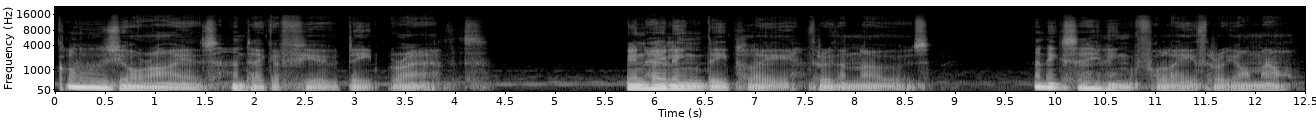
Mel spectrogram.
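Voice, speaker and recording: A man leading a guided meditation in a soothing, measured, hushed manner. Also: very deep voice, big pitch swings, vocal fry, husky, faint music behind. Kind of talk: guided Yoga Nidra meditation.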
